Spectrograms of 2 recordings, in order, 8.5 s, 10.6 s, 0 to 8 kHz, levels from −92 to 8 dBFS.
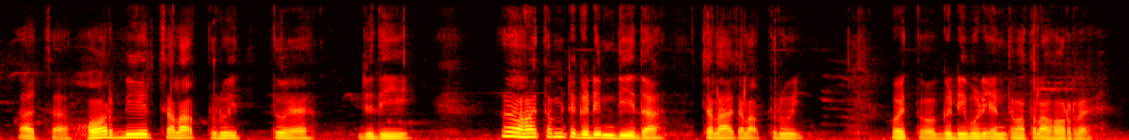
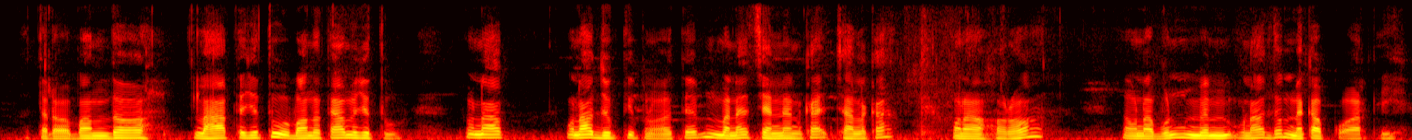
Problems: background sounds at intervals, background conversations at intervals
